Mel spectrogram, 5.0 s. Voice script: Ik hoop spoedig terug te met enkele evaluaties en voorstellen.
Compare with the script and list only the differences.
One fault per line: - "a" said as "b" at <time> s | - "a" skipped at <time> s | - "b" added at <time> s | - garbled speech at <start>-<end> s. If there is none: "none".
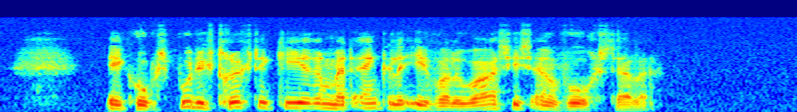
- "keren" added at 1.7 s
